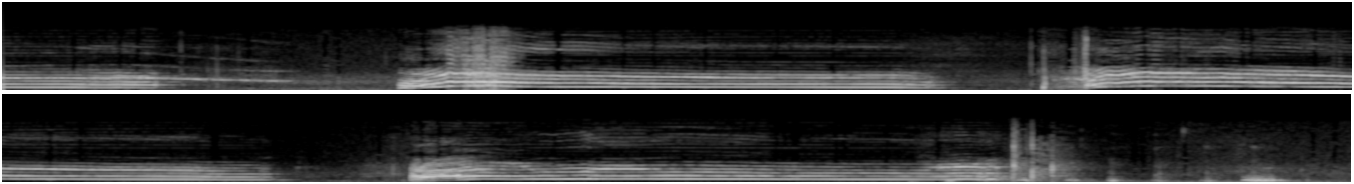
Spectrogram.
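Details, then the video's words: Saluki dog howling at passing emergency services sirens, giving three long sustained howls, each opening with a sharp rising yelp and then holding a steady, slightly falling tone, with brief pauses between. "Saluki Howling at Emergency Services"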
